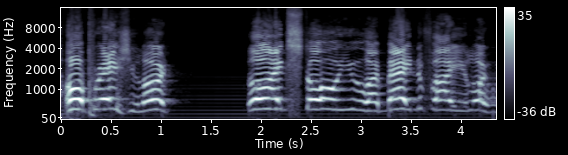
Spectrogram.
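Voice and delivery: high showy praise voice; hammed-up empty worship; mock praise. Mock worship words said emptily.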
